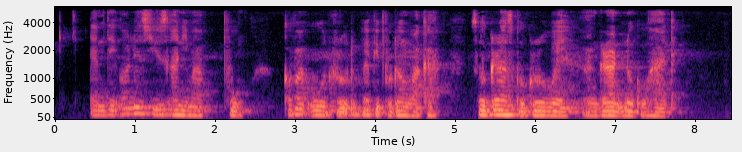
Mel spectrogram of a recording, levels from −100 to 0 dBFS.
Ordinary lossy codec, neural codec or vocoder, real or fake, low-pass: AAC, 32 kbps; none; real; 5.4 kHz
